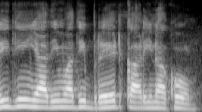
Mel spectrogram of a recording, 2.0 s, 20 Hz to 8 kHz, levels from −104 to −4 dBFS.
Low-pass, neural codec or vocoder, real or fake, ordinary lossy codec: none; none; real; none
